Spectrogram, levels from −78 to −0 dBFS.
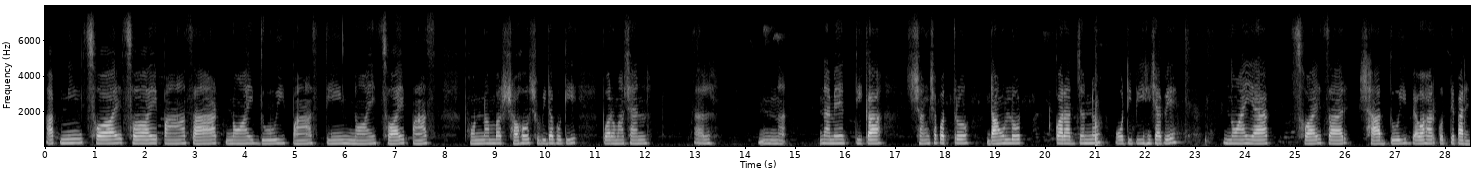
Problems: background sounds at intervals, continuous background conversations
